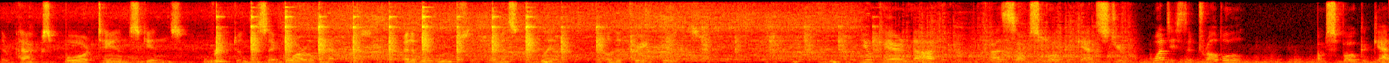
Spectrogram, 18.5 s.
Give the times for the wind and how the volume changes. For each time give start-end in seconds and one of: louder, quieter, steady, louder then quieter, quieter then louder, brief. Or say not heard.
0.0-18.4 steady.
